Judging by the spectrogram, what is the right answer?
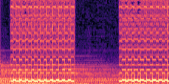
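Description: A house telephone rings in two loud electronic trilling bursts separated by a short gap, steady and close, with no voices.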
